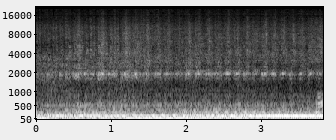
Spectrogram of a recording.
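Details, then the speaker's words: 1955 GMC truck with Pontiac V8, first start after an intake manifold change, primed with gas down the carb, in park: steady, even low rumble at 800 rpm, no knocks, misses or hunting; normal idle. "Oh, she lights right up. Oh, green line tack works. It's actually idling 800 RPMs."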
